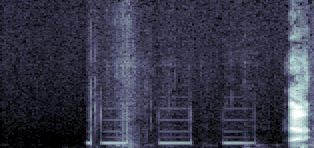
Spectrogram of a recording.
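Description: A phone being dialed on a call gives three short, steady electronic tones of equal pitch with brief gaps between them, followed by a short noisy burst.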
